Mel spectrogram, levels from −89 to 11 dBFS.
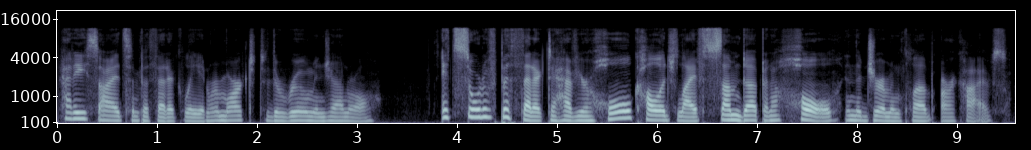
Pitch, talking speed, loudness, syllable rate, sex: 160 Hz, 190 wpm, -19 LUFS, 5.6 syllables/s, female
